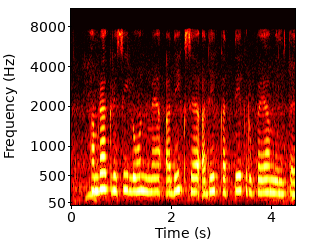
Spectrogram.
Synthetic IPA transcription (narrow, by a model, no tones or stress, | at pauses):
hɐmɾakɾɪsiloːnmẽɐd̪ʱɪkseʔɐd̪ʱɪkːət̪ːeːkɾʊpəjamɪlt̪eɦ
